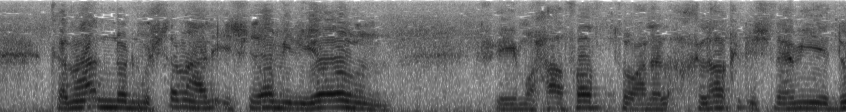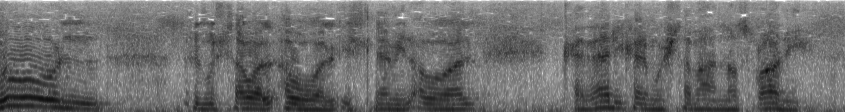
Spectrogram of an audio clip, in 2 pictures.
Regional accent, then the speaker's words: Syria; كما يقولون عندنا بالشام

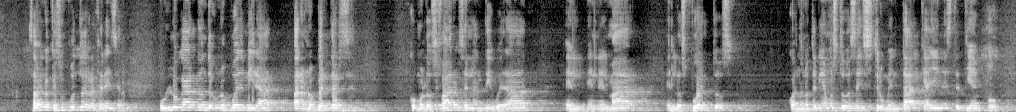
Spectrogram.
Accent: Colombia; en mi cultura, siendo yo colombiano cuando yo era más niño, me enseñaron a respetarle al papá

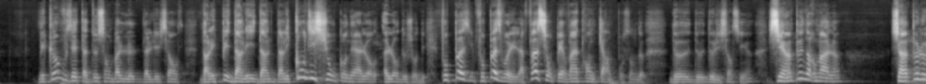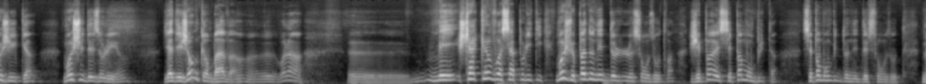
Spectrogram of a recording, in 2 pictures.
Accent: Bellegarde-sur-Valserine, Auvergne-Rhône-Alpes, France; Moi, je suis né ici. Je suis né en 1966 à Béliard sur Valseron. Maintenant, on est Valseron. Je prends le Valseronois. Je suis un vrai Valseronois.

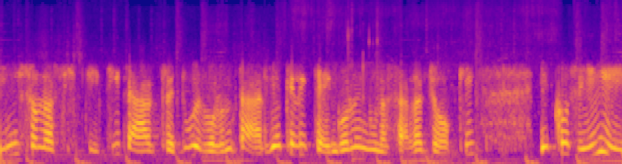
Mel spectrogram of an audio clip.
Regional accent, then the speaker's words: Brescia, Lombardy, Italy; Buongiorno, sono di Brescia

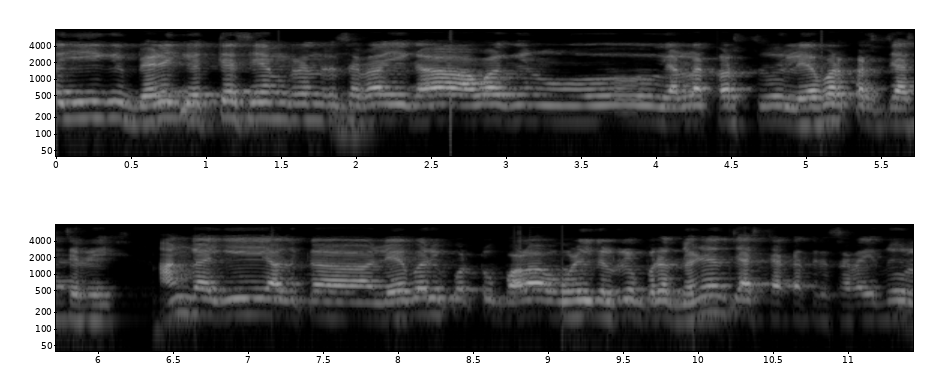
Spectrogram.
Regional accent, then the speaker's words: Hunasihalu, Karnataka, India; ಹುಣಸಿಹಾಳು ಅಂತ ಒಂದು ಊರಾಗೈತೆ ನೋಡ್ರಿ ಸರ್

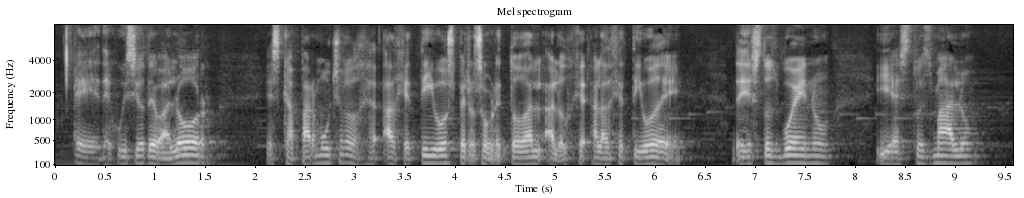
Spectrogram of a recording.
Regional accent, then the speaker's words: Colombia; a nosotros como latinoamericanos, como colombianos, nos resulta distinto hablar de violencia.

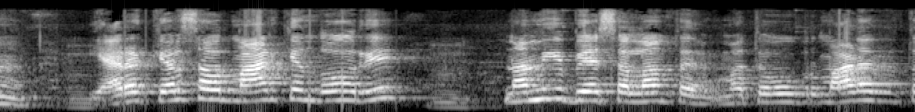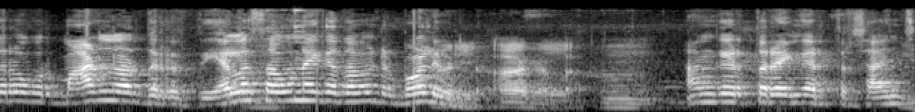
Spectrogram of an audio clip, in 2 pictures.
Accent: Hospet, Karnataka, India; ನಮ್ಮ ಸ್ವಂತ ಊರು ಹೊಸಪೇಟೆ ರೀ.

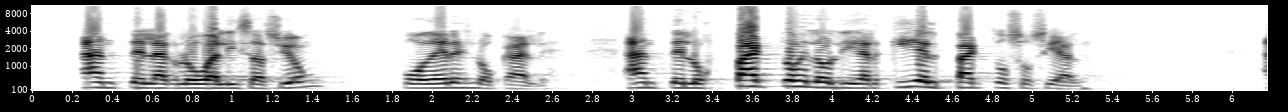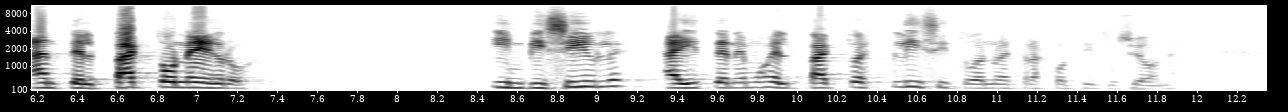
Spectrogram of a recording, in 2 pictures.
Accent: Venezuela; todos los sectores en mi país entendieron la necesidad de una constitución como la que estábamos haciendo. De hecho, la constitución en Venezuela gana con un 80%

